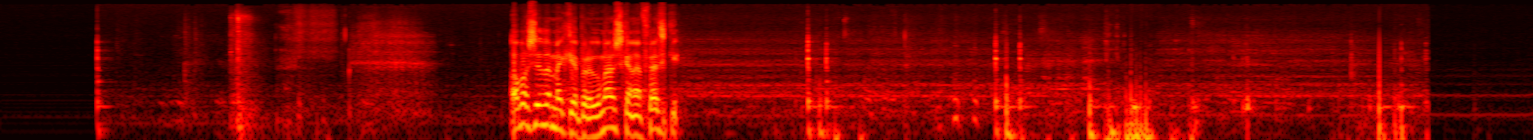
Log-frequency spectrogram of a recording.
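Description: A middle-aged man speaks steadily through a microphone.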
